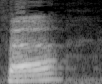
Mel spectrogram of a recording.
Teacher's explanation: our target sound is only the lower lip touching the top teeth to say fur and a continuous flow of air out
